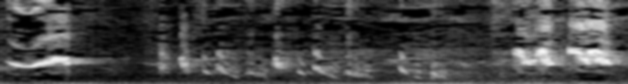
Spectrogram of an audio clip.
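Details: Chinese hwamei from the Central Highlands mountain forests of Vietnam: a bright rising whistle, then a quick series of short descending slurred notes, ending in loud, harsher high notes.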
